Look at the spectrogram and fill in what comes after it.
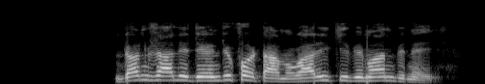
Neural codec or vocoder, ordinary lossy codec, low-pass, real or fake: none; Opus, 16 kbps; 7.2 kHz; real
